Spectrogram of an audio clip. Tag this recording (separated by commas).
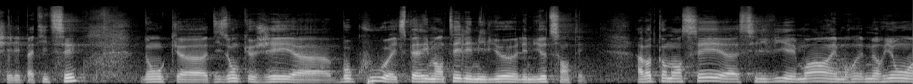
Speech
